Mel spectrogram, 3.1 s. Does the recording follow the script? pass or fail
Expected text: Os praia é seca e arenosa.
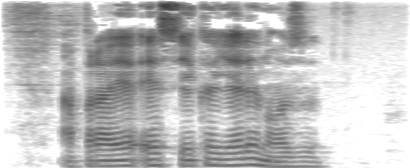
fail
